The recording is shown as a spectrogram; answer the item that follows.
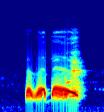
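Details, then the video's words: In the thúc gù or calling style of early dawn, a spotted dove delivers one deep two-part coo: a quick wavering note followed by a longer level note that drops at the end. "Tiếng chim cu gáy thúc gù và gáy gọi lúc tờ mờ sáng"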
